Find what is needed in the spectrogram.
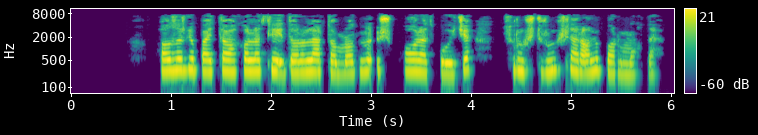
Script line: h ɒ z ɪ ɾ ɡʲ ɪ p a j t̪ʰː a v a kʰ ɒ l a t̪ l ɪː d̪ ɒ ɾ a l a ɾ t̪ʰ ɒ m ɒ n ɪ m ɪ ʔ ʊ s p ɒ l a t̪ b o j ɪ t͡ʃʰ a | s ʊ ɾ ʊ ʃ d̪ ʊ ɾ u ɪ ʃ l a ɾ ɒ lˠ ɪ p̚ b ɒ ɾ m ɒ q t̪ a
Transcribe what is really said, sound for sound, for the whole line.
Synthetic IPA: h ɒ z ɪ ɾ ɡʲ ɪ p a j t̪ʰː a v a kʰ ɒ l a t̪ l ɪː d̪ ɒ ɾ a l a ɾ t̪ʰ ɒ m ɒ n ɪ n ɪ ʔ ʊ ʃ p ɒ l a t̪ b o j ɪ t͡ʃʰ a | s ʊ ɾ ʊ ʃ t̪ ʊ ɾ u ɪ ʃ l a ɾ ɒ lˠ ɪ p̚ b ɒ ɾ m ɒ q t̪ a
